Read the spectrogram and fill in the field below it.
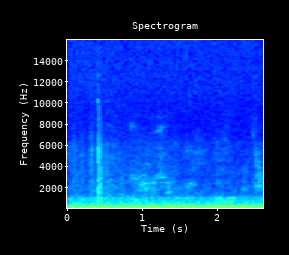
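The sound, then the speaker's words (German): A steady, continuous engine roar rumbles throughout, fairly loud and unbroken, from a small airplane coming in to land. “So, die nächste kommt rein. Ist jetzt auch eine kleinere Maschine, kann man gerade so noch als Flugzeug anerkennen sieht man auch gar nicht.”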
